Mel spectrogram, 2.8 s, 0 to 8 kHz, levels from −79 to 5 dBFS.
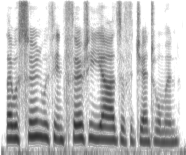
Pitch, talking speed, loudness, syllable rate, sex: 200 Hz, 195 wpm, -18 LUFS, 5.5 syllables/s, female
